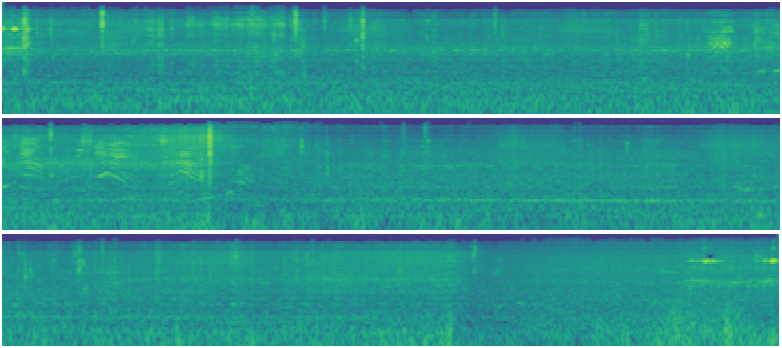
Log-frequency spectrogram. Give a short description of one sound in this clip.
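A bicycle rolls along a paved path.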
